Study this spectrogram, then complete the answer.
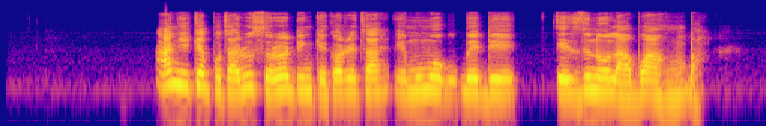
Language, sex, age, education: Igbo, female, 30-45, tertiary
